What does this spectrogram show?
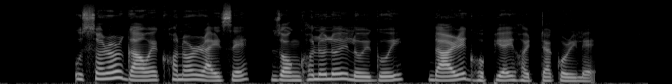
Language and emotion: Assamese, neutral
